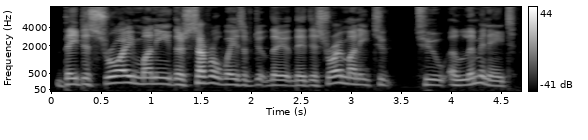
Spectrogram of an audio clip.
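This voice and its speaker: A man hosting a casual live talk, speaking haltingly and repeating his phrases as he goes. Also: on the high side, fairly bright tone, dry recording, studio quality. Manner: halting, repeats phrases, frequent short agreement. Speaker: host of a live stream.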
